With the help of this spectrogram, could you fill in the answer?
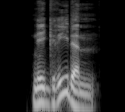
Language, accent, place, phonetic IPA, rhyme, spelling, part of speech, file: German, Germany, Berlin, [neˈɡʁiːdəm], -iːdəm, negridem, adjective, De-negridem.ogg
- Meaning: strong dative masculine/neuter singular of negrid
